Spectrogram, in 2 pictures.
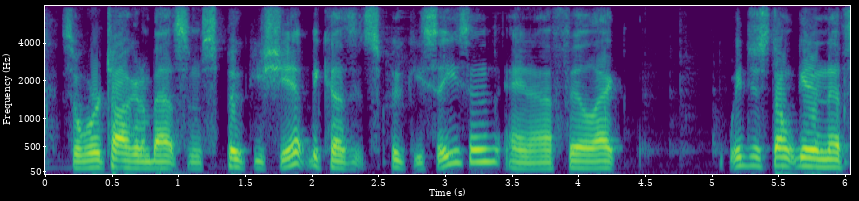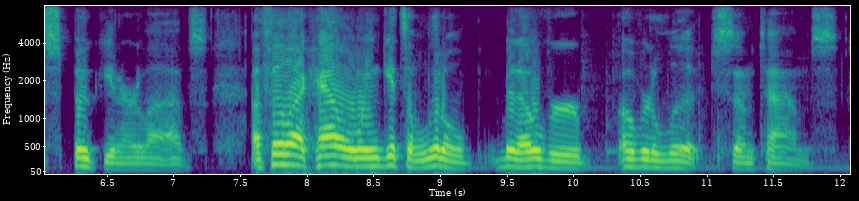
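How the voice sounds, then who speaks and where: A man's voice: mid-range voice, darkish tone, no echo. Loose, profane man chatting. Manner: loose and profane, reads legends aloud. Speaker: livestream co-host. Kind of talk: casual livestream chat.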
